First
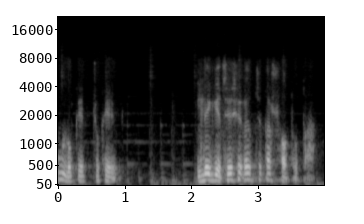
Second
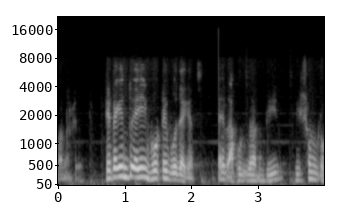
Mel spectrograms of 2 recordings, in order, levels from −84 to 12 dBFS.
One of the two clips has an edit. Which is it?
second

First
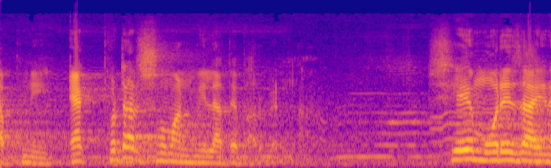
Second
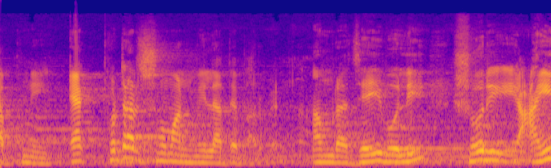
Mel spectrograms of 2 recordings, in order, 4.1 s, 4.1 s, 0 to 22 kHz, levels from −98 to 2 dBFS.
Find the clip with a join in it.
second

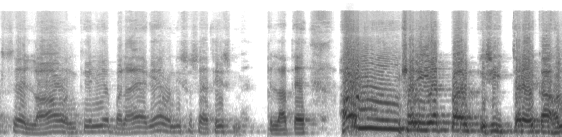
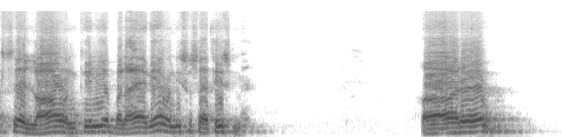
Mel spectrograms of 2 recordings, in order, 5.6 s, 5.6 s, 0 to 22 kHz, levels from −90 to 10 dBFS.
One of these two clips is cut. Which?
first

